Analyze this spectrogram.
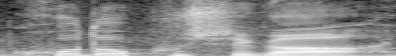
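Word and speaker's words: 孤独死: 나홀로 급증하면서 처음 등장했습니다 고독사의 일본어 발음인 코도 쿠시가 영어권 국가에서 버력 없이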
